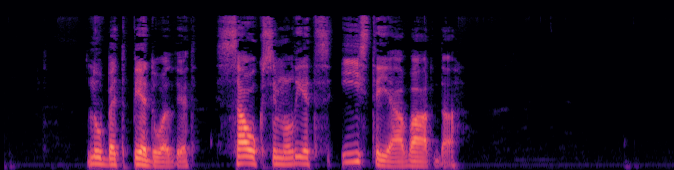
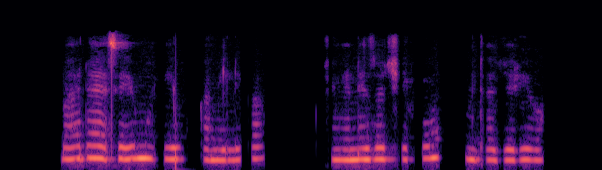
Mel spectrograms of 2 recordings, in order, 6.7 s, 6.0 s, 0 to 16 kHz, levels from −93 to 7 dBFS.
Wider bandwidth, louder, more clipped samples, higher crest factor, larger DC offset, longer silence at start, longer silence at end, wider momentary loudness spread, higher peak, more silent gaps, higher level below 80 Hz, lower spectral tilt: first, 11.5 kHz vs 8 kHz; first, -24 LUFS vs -29 LUFS; neither; about the same, 22 dB vs 22 dB; neither; first, 0.85 s vs 0.6 s; first, 2.2 s vs 0.6 s; first, 16 LU vs 13 LU; first, -4 dBFS vs -8 dBFS; second, none vs 1.58-1.63 s, 1.95-1.99 s, 2.41-2.47 s, 2.66-3.22 s, 4.15-4.21 s, 4.43-4.64 s; first, -58 dBFS vs -68 dBFS; first, -5.5 dB/octave vs -3.5 dB/octave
